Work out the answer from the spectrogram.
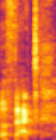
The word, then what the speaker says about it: affect: Of course, I'm pronouncing it affect just to show you the difference, but we usually say it effect, and so it's said the same way as the one with an E in English, usually, certainly in my dialect of English.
